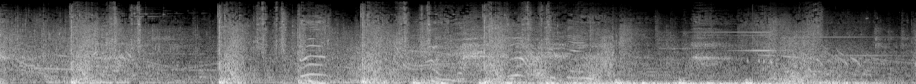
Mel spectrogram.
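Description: Dense Call of Juarez video game gunfight: repeated heavy gunshots, booming impacts and crashes in a loud, continuous barrage.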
